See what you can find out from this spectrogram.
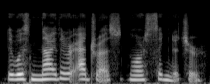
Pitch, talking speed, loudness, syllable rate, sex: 225 Hz, 170 wpm, -19 LUFS, 6.3 syllables/s, female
